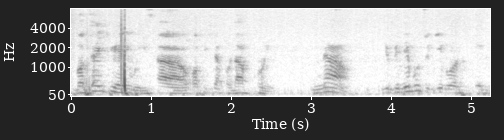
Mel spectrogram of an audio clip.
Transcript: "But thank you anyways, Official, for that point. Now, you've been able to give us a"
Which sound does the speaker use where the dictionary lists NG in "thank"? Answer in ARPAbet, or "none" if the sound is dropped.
none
